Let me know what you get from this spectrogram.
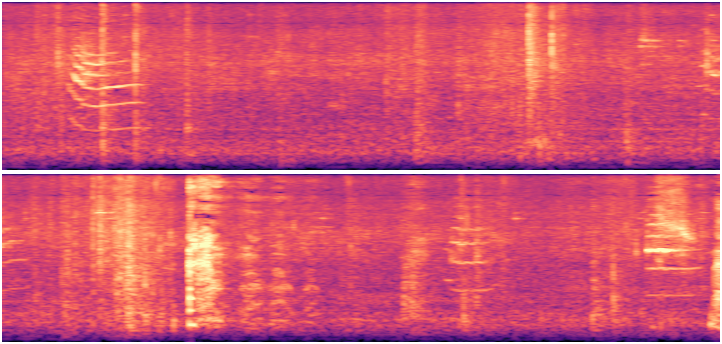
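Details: Ragdoll kittens raised in a home cattery in central Kansas, giving a few short high mewing cries with curved pitch, scattered among clicks, rustling and handling noises, with a person's voice nearby.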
